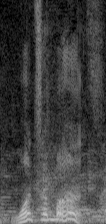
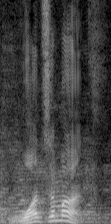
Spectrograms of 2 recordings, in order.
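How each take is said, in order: First: High-pitched emphatic repeat. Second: Said in the usual way. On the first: Real, not acted. Host pitching free show spots to sponsors, high-pitched emphatic repeat.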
